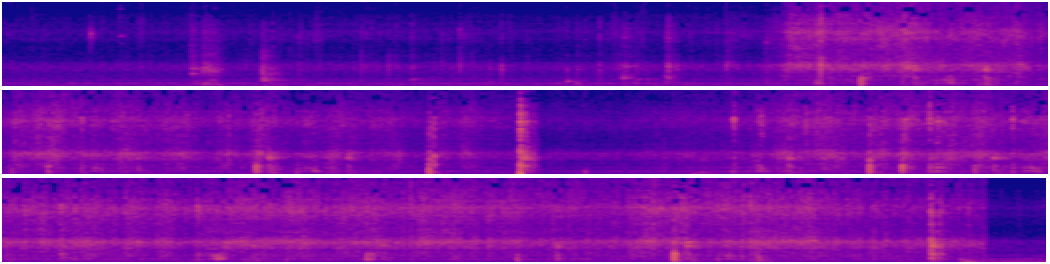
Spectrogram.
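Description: Sliced onions, green chillies and ginger-garlic paste frying in oil in a kadai while a metal spatula stirs them, scraping and tapping against the pan. The sizzle grows louder about six seconds in and stops shortly before the end, with one sharp knock of the spatula near the middle.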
